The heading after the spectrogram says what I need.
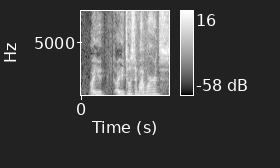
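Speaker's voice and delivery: very high-pitched, furious, angry shouting. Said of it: "I'm using my mouth to yell".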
